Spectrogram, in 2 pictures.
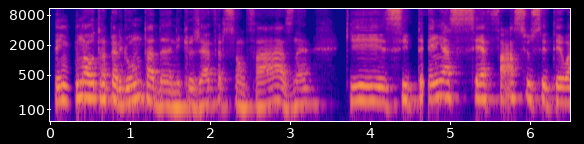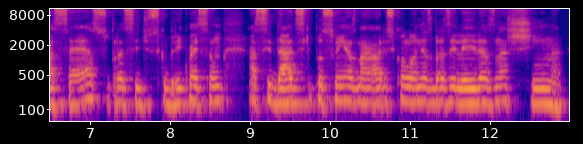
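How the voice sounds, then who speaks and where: A man hosting a business webinar over a video call, relaying audience questions in a relaxed way. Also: medium pitch, measured pace. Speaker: webinar host. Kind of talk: moderating a webinar.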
